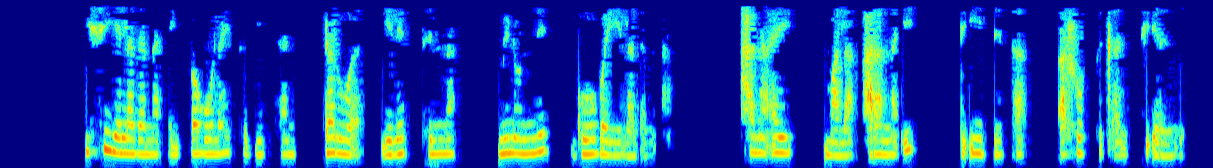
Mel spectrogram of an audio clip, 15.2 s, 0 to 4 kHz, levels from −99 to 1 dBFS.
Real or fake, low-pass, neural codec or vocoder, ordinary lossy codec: real; 3.6 kHz; none; MP3, 16 kbps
